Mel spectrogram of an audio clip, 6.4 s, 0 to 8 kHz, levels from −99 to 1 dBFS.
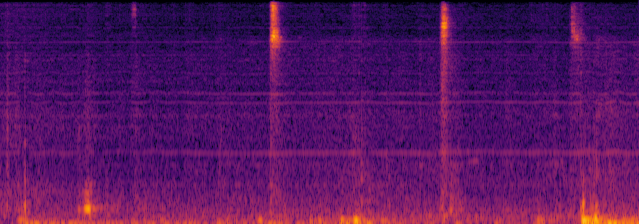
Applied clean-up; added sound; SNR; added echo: neural mask model DeepFilterNet 3.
